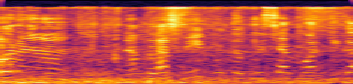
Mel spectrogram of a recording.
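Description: Steady low engine and road noise from a motorcycle being ridden through traffic, under brief snatches of conversation.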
